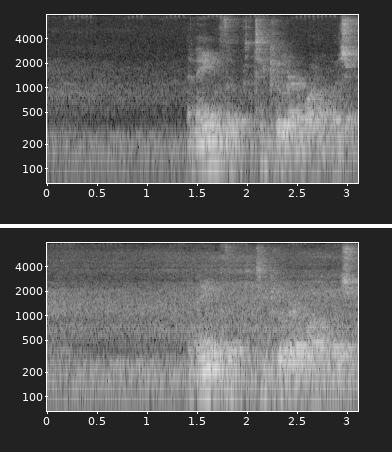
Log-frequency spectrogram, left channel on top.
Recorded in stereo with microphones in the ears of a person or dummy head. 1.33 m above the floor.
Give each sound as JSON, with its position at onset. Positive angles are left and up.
{"t": 1.4, "sound": "a man speaking", "side_deg": 85, "distance_m": 1.4}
